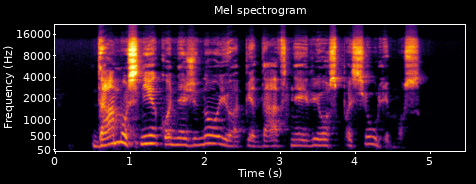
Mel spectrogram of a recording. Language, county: Lithuanian, Kaunas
